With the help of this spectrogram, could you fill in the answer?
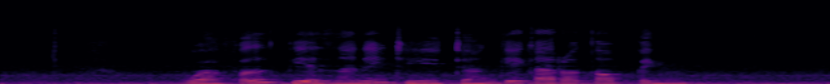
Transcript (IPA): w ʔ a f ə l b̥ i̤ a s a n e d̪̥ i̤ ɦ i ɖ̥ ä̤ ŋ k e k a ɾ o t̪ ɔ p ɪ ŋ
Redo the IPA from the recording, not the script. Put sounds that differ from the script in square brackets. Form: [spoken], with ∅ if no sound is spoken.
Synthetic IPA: w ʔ a f ə l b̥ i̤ a s a n e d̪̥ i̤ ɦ i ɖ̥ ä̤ ŋ k e k a ɾ o t̪ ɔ p ɪ ŋ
